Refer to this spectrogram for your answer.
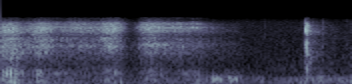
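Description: Someone sniffles through a stuffy nose: two long, breathy, hissing inhales, then after a short pause one quick, sharp sniff. No talking.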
